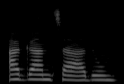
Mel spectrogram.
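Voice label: "agantzadu", Sardinian, female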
